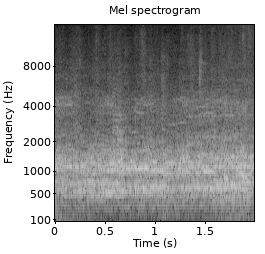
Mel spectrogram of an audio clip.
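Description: Chickens on a farm, a steady dense flock murmur of clucking and fowl chatter filling the background continuously, moderately loud with no clear speech.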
